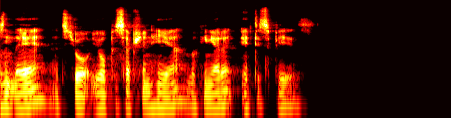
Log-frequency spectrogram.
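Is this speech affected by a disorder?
No.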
